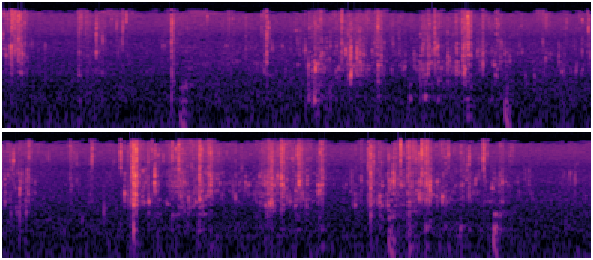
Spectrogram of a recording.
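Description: Wet mud and water squelching and sloshing as a hand digs and gropes inside a mud hole, in irregular clusters of short wet sounds.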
